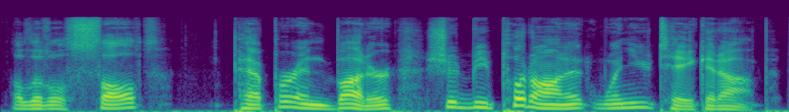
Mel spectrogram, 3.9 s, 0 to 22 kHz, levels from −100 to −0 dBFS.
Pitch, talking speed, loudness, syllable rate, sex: 140 Hz, 245 wpm, -18 LUFS, 5.6 syllables/s, male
